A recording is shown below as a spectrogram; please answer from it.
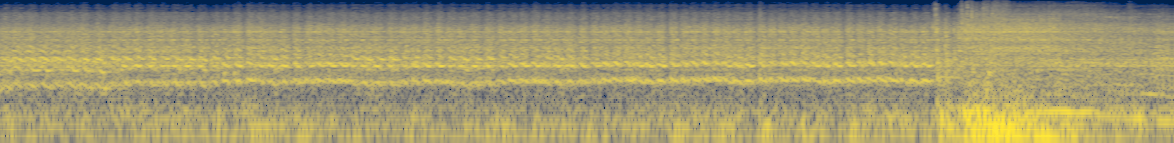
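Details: Off-road recovery tow truck after wiring rework, multiple fixes and a new carburetor, still untuned: several seconds of steady cranking whir, then the engine catches with a deeper roar and settles. It fires up and runs.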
